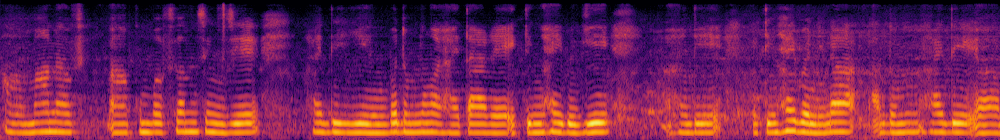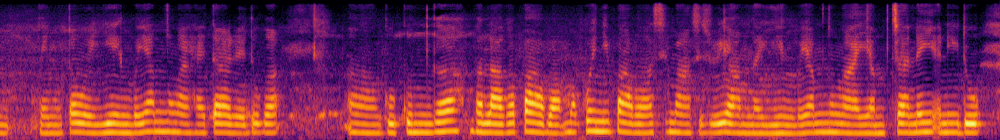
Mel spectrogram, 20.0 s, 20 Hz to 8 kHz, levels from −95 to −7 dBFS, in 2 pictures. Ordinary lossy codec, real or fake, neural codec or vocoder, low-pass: none; fake; codec, 24 kHz, 3.1 kbps, DualCodec; 7.2 kHz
